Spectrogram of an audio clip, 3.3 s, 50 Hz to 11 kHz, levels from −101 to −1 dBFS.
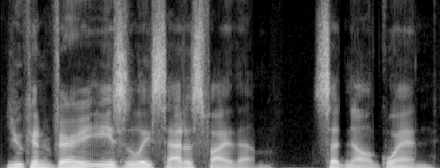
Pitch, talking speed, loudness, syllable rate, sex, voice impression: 110 Hz, 165 wpm, -18 LUFS, 4.8 syllables/s, male, very masculine, adult-like, fluent, intellectual, calm, slightly mature, elegant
